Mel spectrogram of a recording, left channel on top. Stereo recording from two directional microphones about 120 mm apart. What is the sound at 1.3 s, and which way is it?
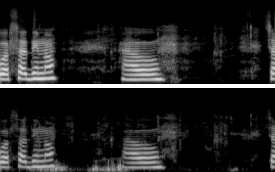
Speech, 90° left.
